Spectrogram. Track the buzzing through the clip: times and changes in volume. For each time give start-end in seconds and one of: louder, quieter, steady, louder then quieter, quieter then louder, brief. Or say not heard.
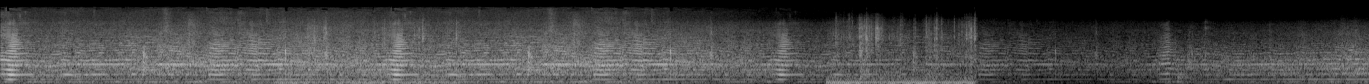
0.0-13.6 quieter.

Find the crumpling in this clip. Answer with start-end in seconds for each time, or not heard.
2.7-4.7, 8.2-9.8.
